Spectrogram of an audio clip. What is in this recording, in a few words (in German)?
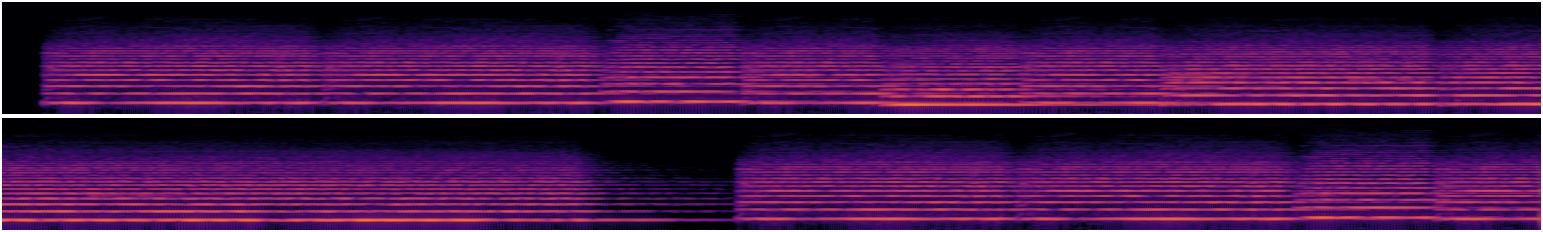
Slow Fox Bratsche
